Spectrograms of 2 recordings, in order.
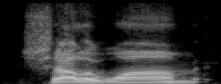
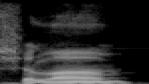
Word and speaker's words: Shalom: said he L okay that's that's what you're doing with shalawam right instead of making instead of making a compound word of just Shalom they're pronouncing a sound that's not necessary to be pronounced okay yeah so that's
